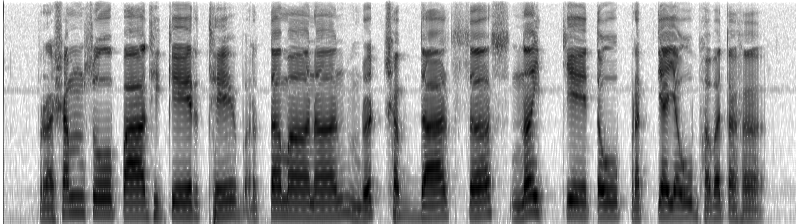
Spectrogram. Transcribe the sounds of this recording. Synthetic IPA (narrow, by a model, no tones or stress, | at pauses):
pɾɐʃɐmsoːpaːd̪ʱikeːɾt̪ʰeːʋɐ̰ɾt̪ɐmaːnaːnmɾʊtʃʰɐb̚d̪aːsɐsnɐit̪jeːt̪ɐwpɾɐt̪jɐjɐwbʱɐʋɐt̪ɐɦɐ̆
